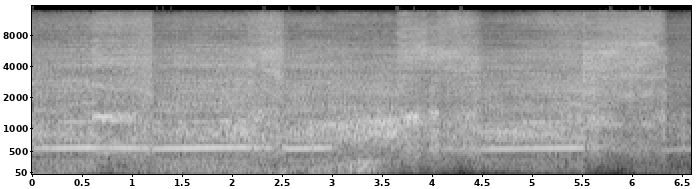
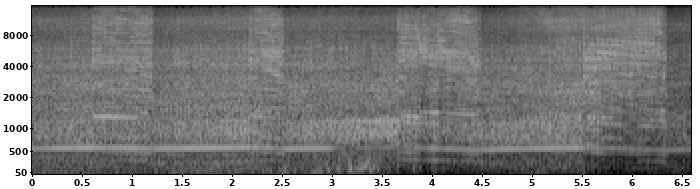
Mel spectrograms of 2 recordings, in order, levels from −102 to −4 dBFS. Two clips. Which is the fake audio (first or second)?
first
